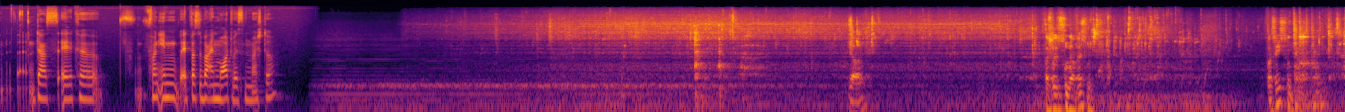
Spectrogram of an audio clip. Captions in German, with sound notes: dass Elke was von ihm über einen Mord wissen möchte. (Wasserplätschern) Ja. Was willst denn da wissen? Was ist denn?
